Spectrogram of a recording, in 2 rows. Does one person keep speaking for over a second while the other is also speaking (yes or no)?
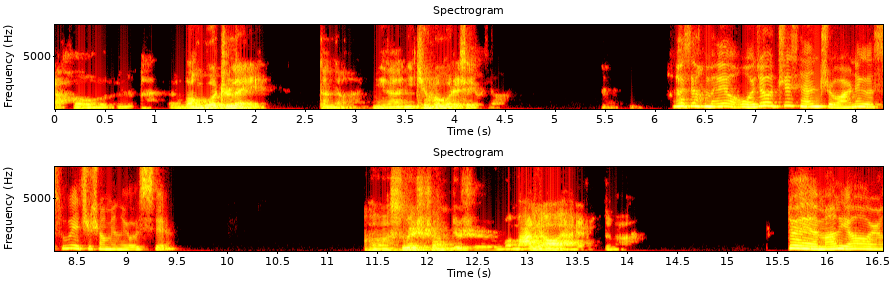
no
